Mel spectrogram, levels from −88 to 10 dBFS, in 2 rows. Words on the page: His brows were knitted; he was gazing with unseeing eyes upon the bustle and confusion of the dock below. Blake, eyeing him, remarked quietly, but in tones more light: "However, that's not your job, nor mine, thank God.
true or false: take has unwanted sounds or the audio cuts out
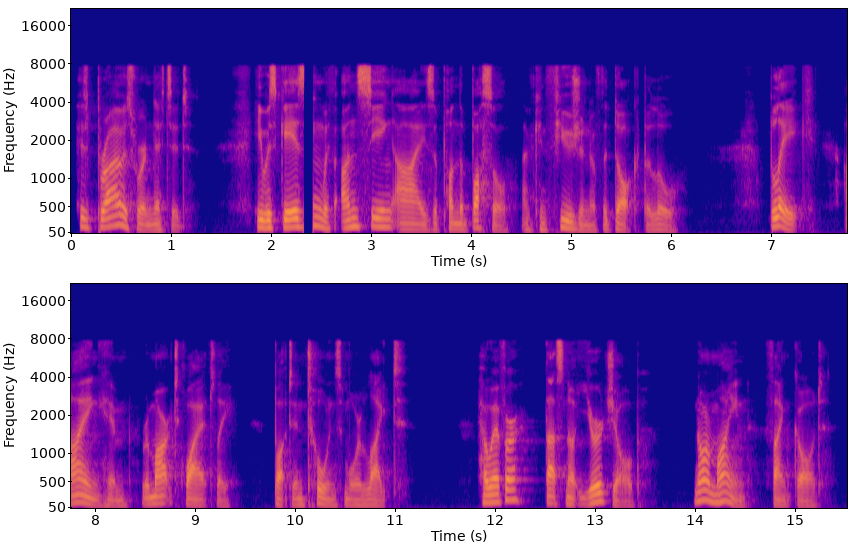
true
